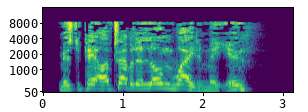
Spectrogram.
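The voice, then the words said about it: Rough working-class English accent. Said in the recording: “The voice had an English accent, not one of those prim and proper Masterpiece Theater ones, but more like someone who had grown up on the tough side of town.”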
